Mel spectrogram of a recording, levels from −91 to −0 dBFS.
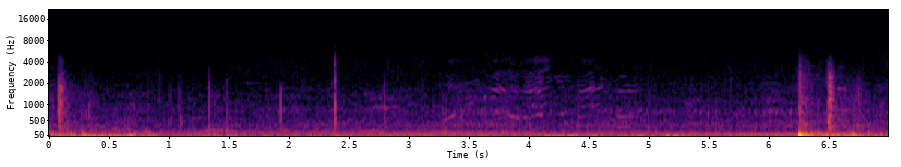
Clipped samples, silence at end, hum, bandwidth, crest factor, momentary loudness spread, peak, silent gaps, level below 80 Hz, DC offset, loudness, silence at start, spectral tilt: under 0.1%; 0 s; none; 4.3 kHz; 26 dB; 22 LU; -8 dBFS; none; -34 dBFS; under 0.1%; -36 LUFS; 0 s; -8.5 dB/octave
